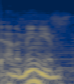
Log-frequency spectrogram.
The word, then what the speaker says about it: aluminium: just love the line, I pronounce it aluminium because there's an I next to the U and M.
